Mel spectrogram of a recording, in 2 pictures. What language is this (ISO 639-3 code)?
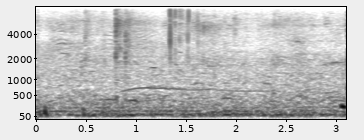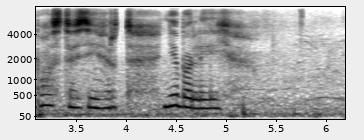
rus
